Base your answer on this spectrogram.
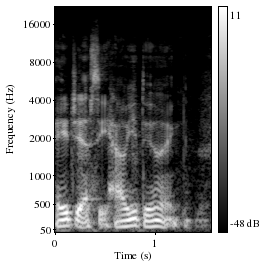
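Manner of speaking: put-on American accent. Joking about a put-on accent on a podcast: put-on American accent. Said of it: "my American accent".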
